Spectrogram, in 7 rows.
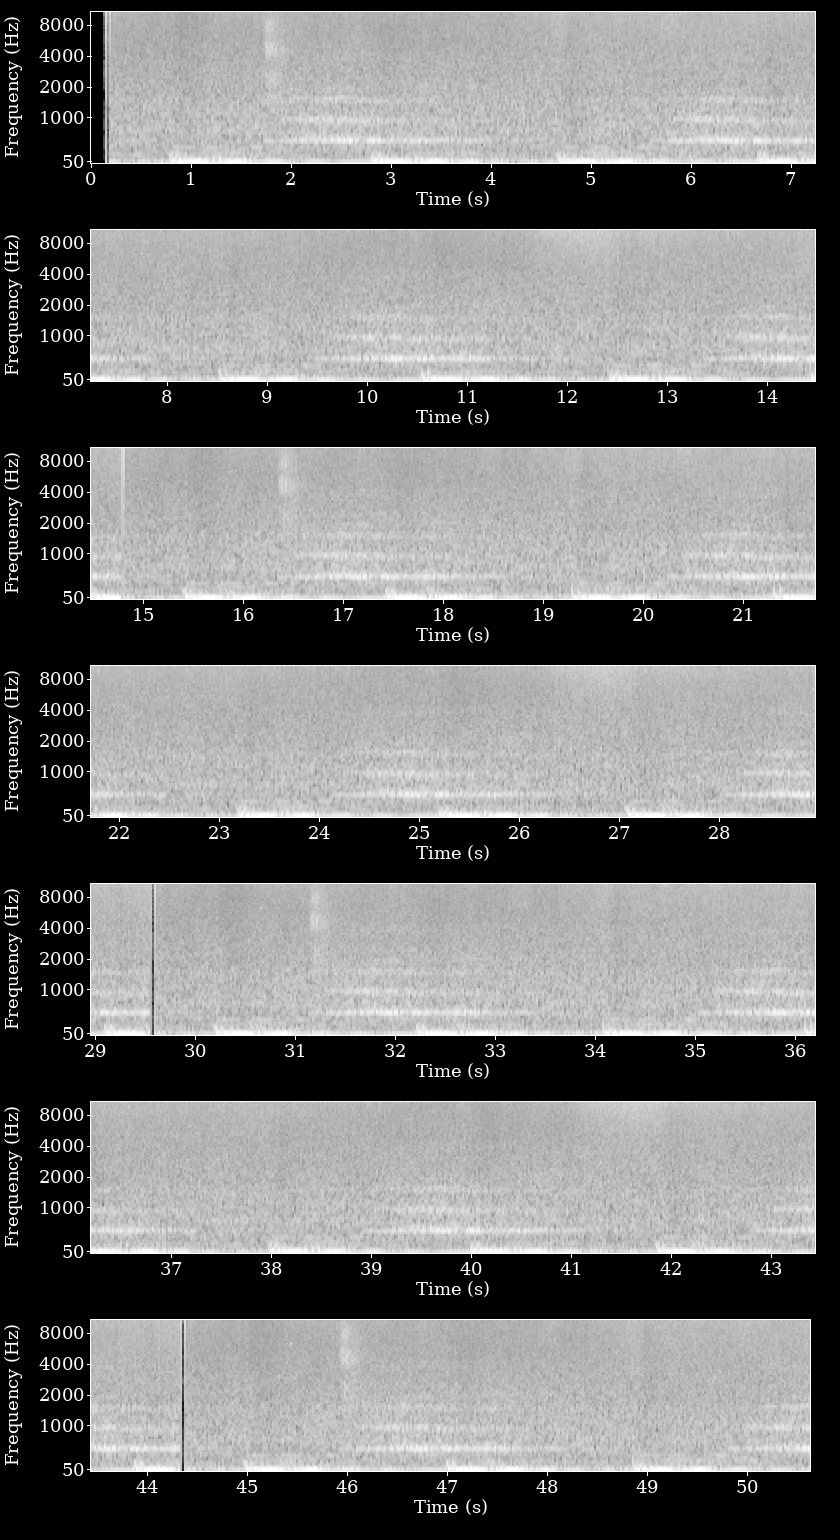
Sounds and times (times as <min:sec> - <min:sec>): Music: 0:00.1 - 0:50.6.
